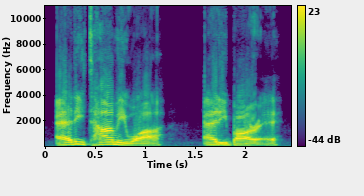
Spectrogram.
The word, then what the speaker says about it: Adetomiwa Adebawore: I did not rank him, but I did pull him up, and I did write phonetically how to pronounce his name. Adetomiwa Adebawore.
